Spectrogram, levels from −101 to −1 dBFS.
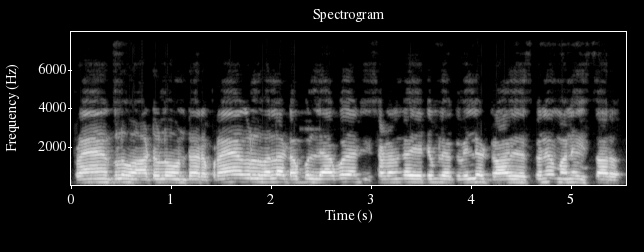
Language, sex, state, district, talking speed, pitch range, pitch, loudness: Telugu, male, Andhra Pradesh, Anantapur, 205 wpm, 165-180 Hz, 170 Hz, -13 LUFS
